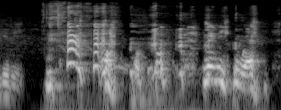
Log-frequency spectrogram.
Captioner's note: chuckles happily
